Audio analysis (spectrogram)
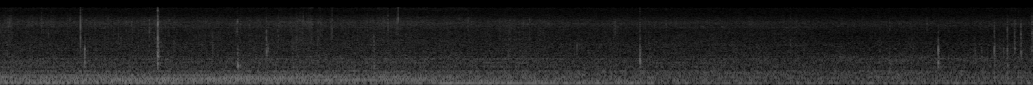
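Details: Honey bees in North Carolina: a low, steady droning buzz with layered humming tones, strongest over the first three seconds, then softening, with scattered faint clicks and ticks above.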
